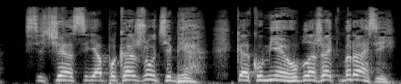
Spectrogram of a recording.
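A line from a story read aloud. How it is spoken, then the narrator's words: Hoarse promise. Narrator (Russian): хрипло пообещала Карина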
